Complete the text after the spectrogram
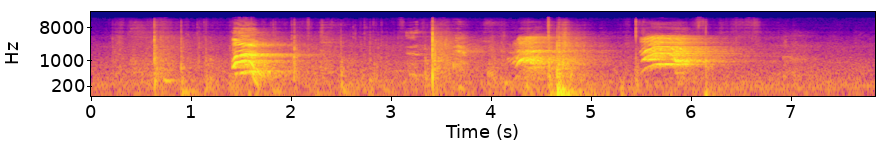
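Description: Bare feet thump and slap on a mat.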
